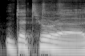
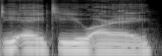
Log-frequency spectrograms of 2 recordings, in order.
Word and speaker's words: Datura: Datura is how you say it. Datura.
